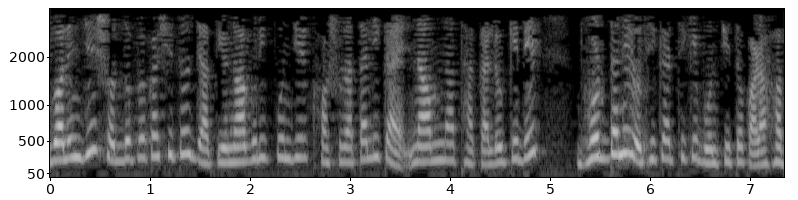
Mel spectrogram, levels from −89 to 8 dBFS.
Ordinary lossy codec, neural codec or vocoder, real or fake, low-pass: MP3, 16 kbps; none; real; 3.6 kHz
